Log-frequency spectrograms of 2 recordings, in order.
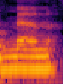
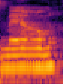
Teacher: the E Less open vowel for then and the a more open vowel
